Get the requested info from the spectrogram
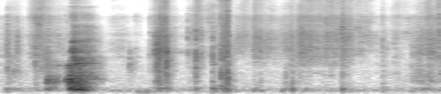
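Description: Faint rustling and light clicks of handling noise, with one louder short sound just under a second in.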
